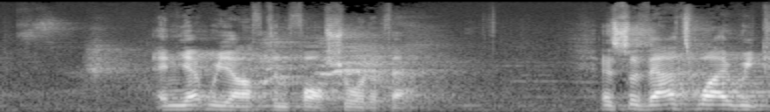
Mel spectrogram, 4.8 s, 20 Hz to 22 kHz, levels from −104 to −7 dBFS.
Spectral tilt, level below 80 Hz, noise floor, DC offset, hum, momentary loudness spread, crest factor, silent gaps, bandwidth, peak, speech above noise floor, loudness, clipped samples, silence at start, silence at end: -0.5 dB/octave; -68 dBFS; -48 dBFS; under 0.1%; none; 20 LU; 20 dB; none; over 20 kHz; 0 dBFS; 30 dB; -18 LUFS; under 0.1%; 0.15 s; 0 s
